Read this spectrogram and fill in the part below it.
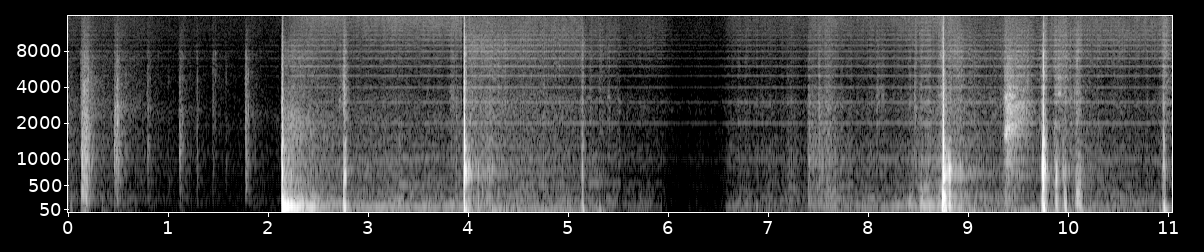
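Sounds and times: faint low hum: 2.1 - 11.0
sharp knock: 2.2 - 2.8.

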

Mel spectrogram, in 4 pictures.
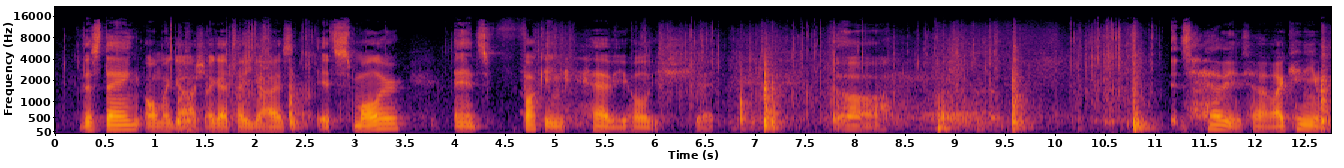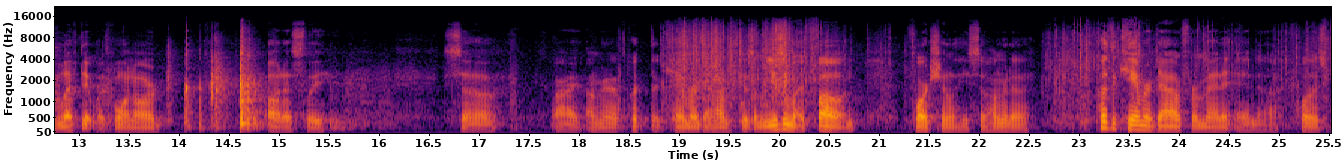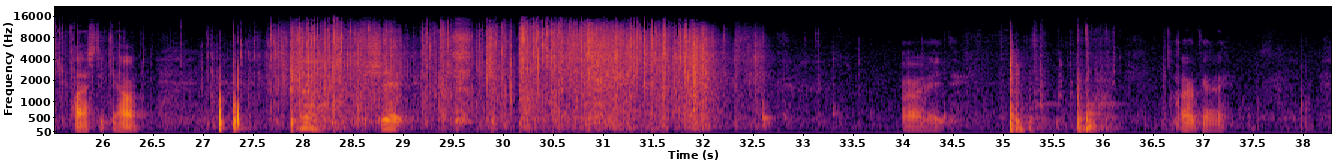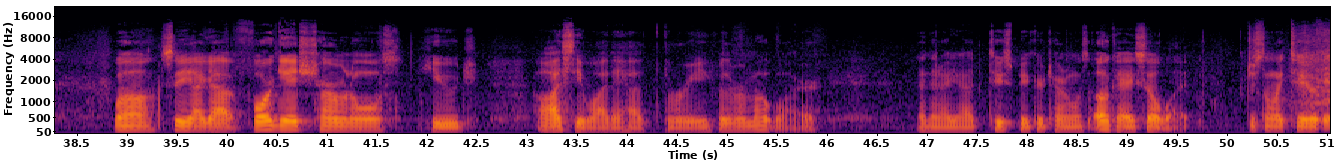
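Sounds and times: plastic packaging crinkling: 0.0 - 2.9, 4.8 - 11.2, 18.7 - 32.8.

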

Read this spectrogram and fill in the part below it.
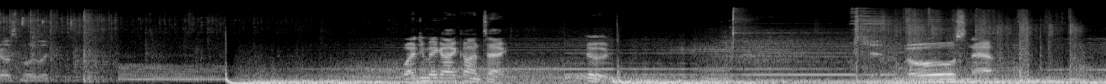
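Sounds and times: synth tone diving in pitch: 1.2 - 9.4
deep bass rumble: 1.2 - 11.0.

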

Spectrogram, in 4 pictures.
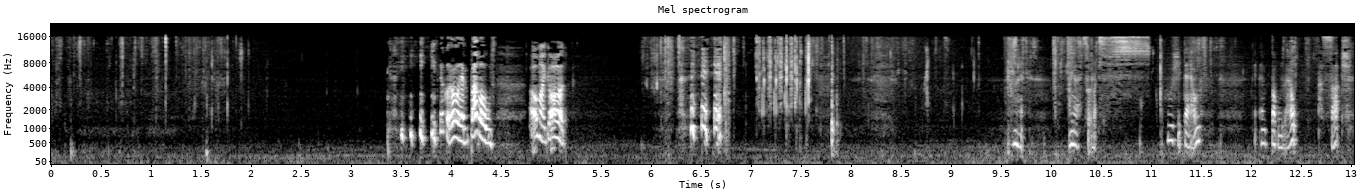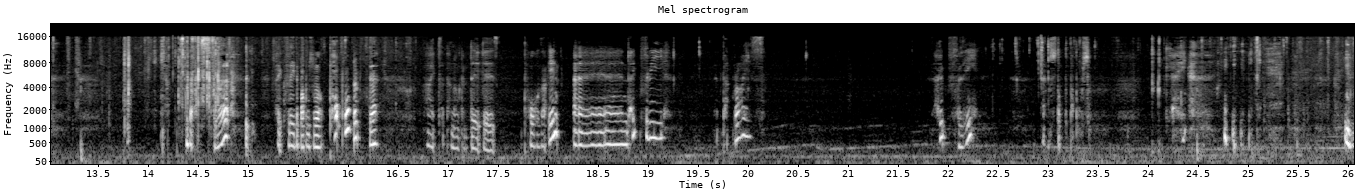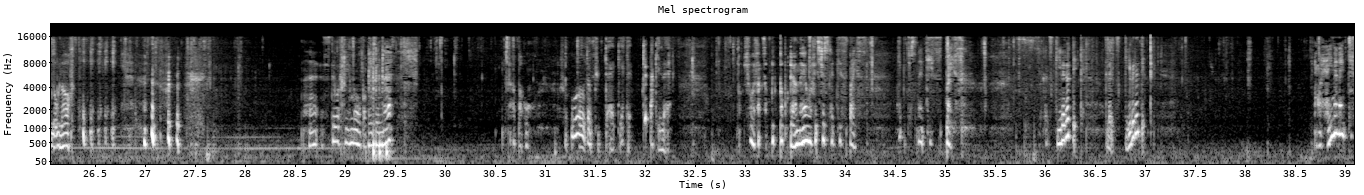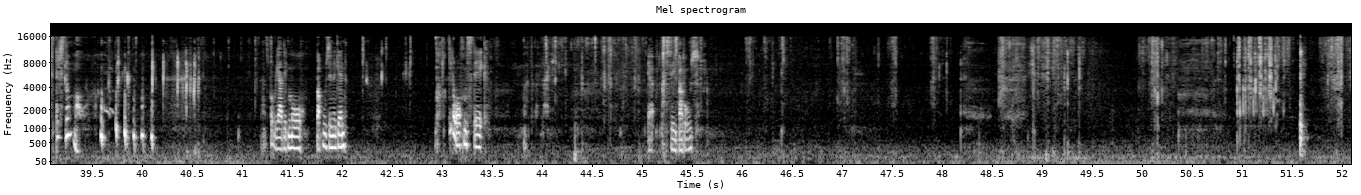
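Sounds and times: small clicks and rustles: 0.0 - 2.3, 39.8 - 41.2, 42.0 - 52.0
faint steady hum: 0.0 - 52.0.

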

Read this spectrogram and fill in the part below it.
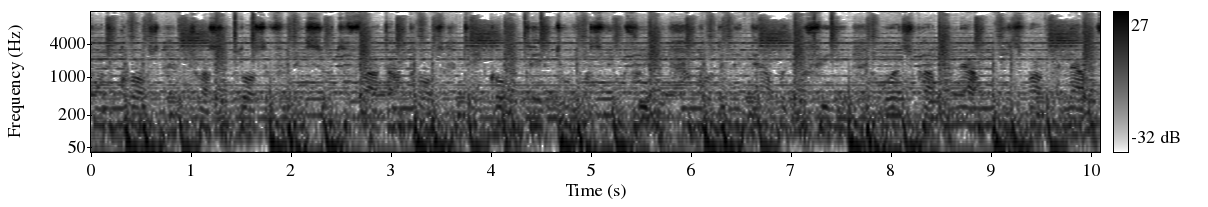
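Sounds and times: rapping over a hip hop beat: 0.0 - 10.0.

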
